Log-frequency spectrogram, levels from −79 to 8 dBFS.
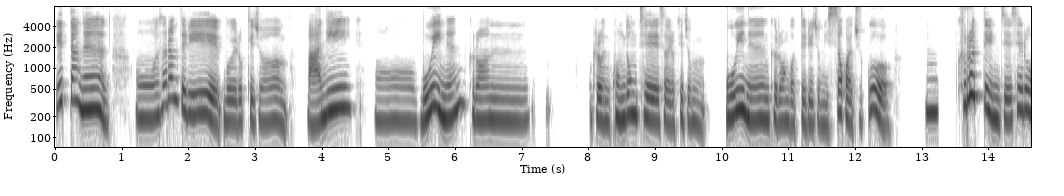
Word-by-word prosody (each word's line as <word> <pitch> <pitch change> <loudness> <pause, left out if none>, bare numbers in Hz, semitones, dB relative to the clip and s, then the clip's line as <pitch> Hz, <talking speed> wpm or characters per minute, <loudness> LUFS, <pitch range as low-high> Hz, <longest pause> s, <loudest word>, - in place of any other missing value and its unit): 일단은 260 - +3 0.4
어 190 0 -2
사람들이 225 - +1
뭐 175 -1 -2
이렇게 170 +1 -5
좀 170 -3 -6 0.3
많이 245 +12 +3 0.3
어 175 -1 -7
모이는 230 - +4
그런 180 -3 -4 0.9
그런 180 -3 -1
공동체에서 190 -2 +1
이렇게 160 +3 -5
좀 165 -6 -7 0.3
모이는 190 -4 +4
그런 175 -2 -3
것들이 160 0 -5
좀 155 -1 -7
있어 150 +11 -1
가지고 180 - -1 0.5
음 230 0 +2 0.3
그럴 405 +6 +4
때 265 - +2
인제 185 -3 +1
새로 250 +2 +1
185 Hz, 220 characters per minute, -24 LUFS, 175-235 Hz, 0.9 s, 모이는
